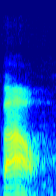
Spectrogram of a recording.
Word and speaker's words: vowel: a diphthong and a diphthong is basically two short vowel sounds that slide together pittsburghers love to shorten diphthongs into monophthongs so the words vowel and vile are actually pronounced bow so bird poetry is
